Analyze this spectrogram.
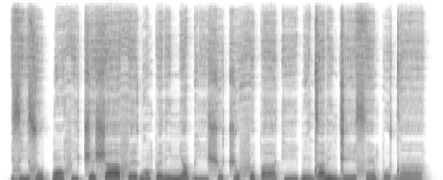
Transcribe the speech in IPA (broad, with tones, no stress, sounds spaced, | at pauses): z i˨ z o˨˦ k͡p ɔ̃˧ f i˧ t͡ʃ ɛ˧ ʃ aː˦ f ɛ˨˦ ɡ ɔ̃˧ p ɛ˨ ɾ ĩ˧ ɲ ã˧ ɓ iː˨ ʃ o˨ t͡ʃ o˦ f ə˦˨ p aː˨ k iː˦ ɓ ĩ˨ d a˦ ɾ ĩ˧ ɡ eː˨ s ɛ̃˧ p o˨ d ã˨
